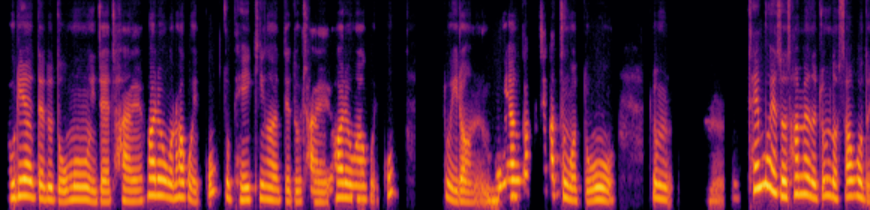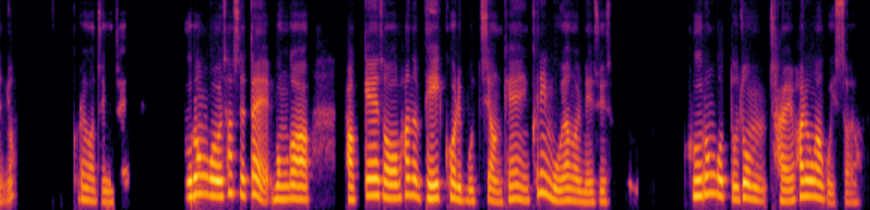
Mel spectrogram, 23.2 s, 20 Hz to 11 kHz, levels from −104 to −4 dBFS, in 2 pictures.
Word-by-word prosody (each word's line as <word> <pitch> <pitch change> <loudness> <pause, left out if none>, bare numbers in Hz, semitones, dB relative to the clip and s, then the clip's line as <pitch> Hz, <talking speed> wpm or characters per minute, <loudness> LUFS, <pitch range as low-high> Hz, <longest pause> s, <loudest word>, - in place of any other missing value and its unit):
요리할 245 +1 +3
때도 200 -2 +1
너무 190 +2 0
이제 160 0 -3
잘 170 -1 -4
활용을 250 -4 +3
하고 225 -6 +1
있고 325 - -7
또 230 -4 -3
베이킹 195 +1 -2
할 180 -2 -2
때도 165 -2 -7
잘 160 -3 -6
활용하고 210 -3 0
있고 275 +4 -7 0.6
또 225 -4 -3
이런 170 0 -4
모양 240 +6 +1
깍지 300 +4 -8
같은 265 -5 0
것도 180 -1 -1 0.5
좀 205 -4 -2 0.5
음 - - -15 0.3
Temu에서 355 - +5
사면은 275 -3 +1
좀 250 +3 -2
더 225 - +2
싸거든요. 240 +1 -2 0.7
그래 200 - -9
가지고 170 -2 -7
이제 160 - -9 0.9
그런 275 +4 +4
걸 250 -2 +7
샀을 285 -2 -1
때 265 -4 +3
뭔가 200 -1 +3 0.5
밖에서 220 +2 +3
하는 255 -3 +1
베이커리 215 -1 +3
못지 175 +1 -8
않게 180 +3 -4
크림 295 -4 -2
모양을 180 -3 -1
낼 155 0 -5
수 160 +1 -9
있고 160 0 -10 1.0
그런 270 +4 +2
것도 245 -7 +1
좀 195 -6 +2
잘 175 0 -3
활용하고 230 -7 +2
있어요. 150 +1 -13
210 Hz, 280 characters per minute, -23 LUFS, 180-250 Hz, 1.0 s, 걸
